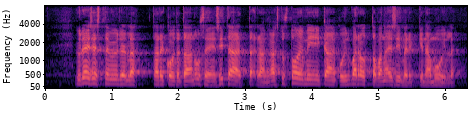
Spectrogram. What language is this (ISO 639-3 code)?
fin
